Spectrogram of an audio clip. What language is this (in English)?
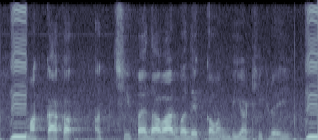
Bhojpuri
